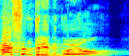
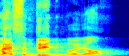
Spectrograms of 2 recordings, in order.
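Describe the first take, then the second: First: It is shouted at full, straining volume. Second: It is said louder, with added force. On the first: This is speaking with the greatest intensity. "악을 쓰며 말씀드리는" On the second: This is speaking with emphasis. "좀 더 큰 소리로 소리 질러서"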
